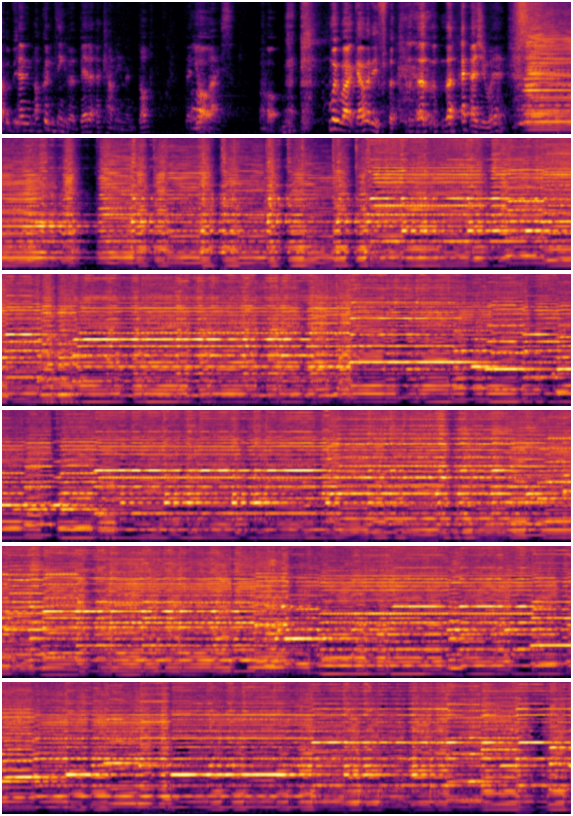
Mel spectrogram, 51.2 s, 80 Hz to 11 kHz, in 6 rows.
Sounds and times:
Music: 7.8s - 51.2s.

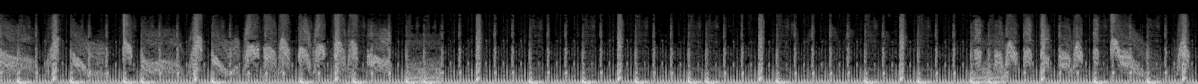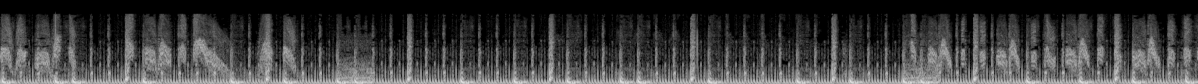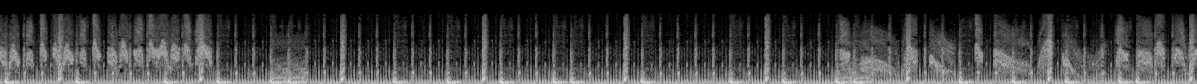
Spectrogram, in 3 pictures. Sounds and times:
Hip hop music: 0.0s - 35.9s
Scratching (performance technique): 0.0s - 35.9s.

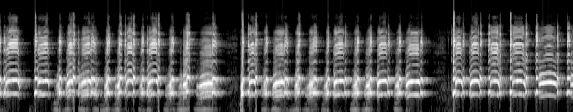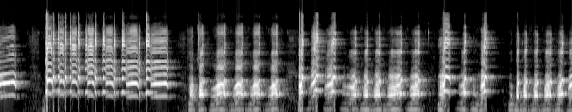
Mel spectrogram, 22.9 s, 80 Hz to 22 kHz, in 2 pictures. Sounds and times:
Honk: 0.0s - 22.9s.

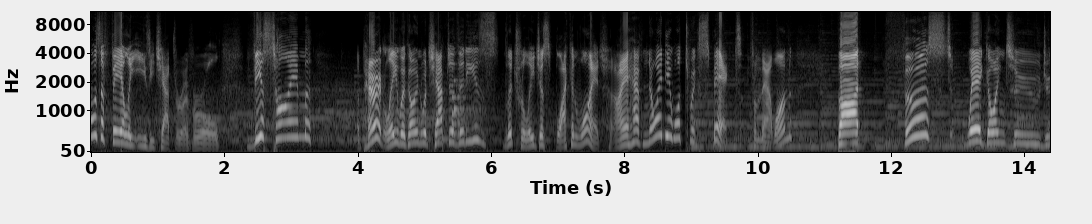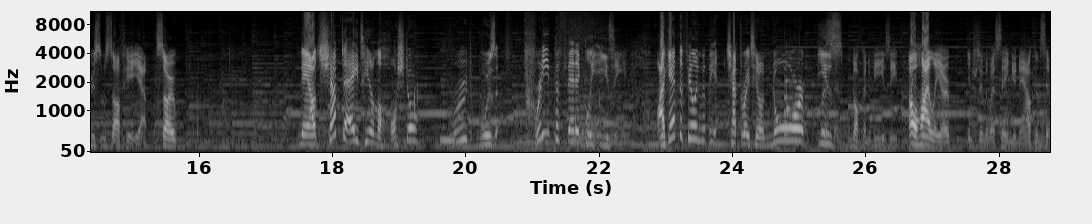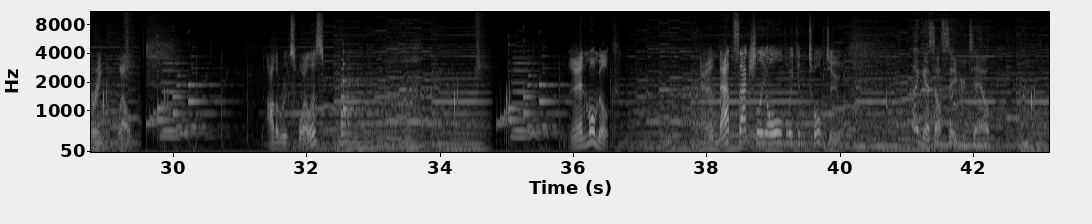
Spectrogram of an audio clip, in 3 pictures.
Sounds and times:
Speech: 0.0s - 3.3s, 4.1s - 10.5s, 12.2s - 15.7s, 17.5s - 29.4s, 31.4s - 32.3s, 36.0s - 36.7s, 37.9s - 40.0s, 41.1s - 42.3s
Music: 0.0s - 43.1s.

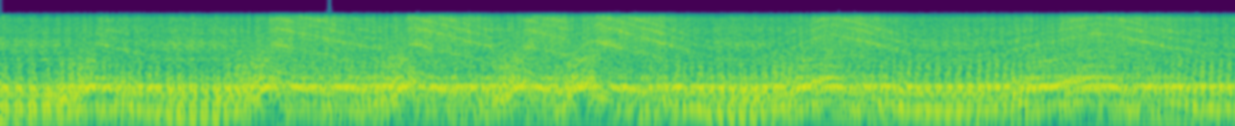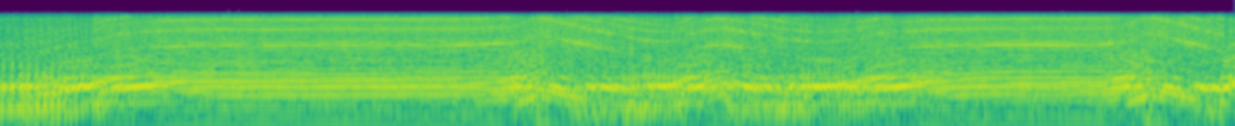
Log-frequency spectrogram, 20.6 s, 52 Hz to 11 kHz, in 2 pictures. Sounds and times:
Motorcycle: 0.0s - 20.5s.

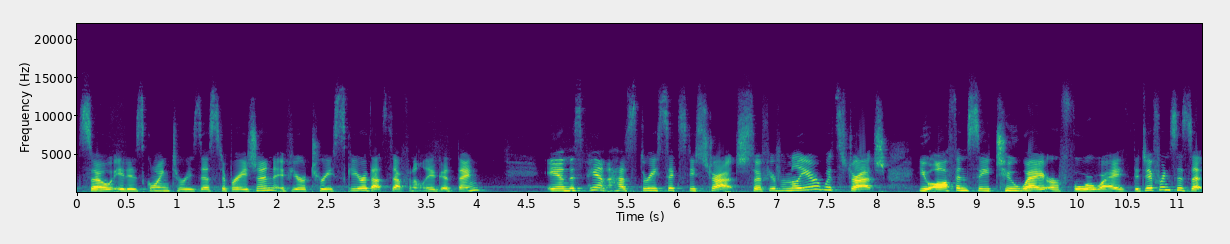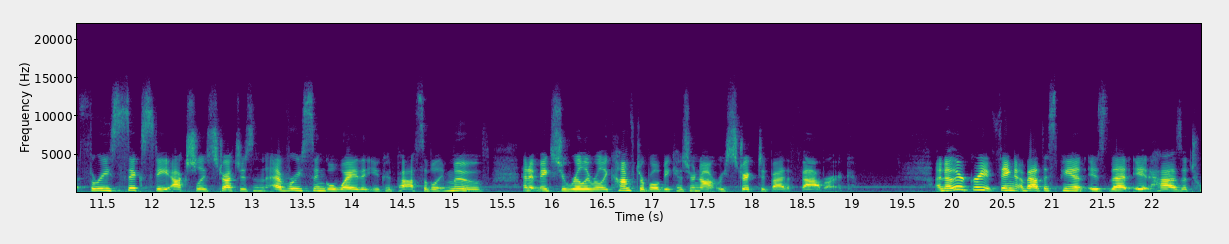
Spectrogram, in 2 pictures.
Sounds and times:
Speech: 0.0s - 4.1s, 4.7s - 19.0s, 19.8s - 22.4s.

